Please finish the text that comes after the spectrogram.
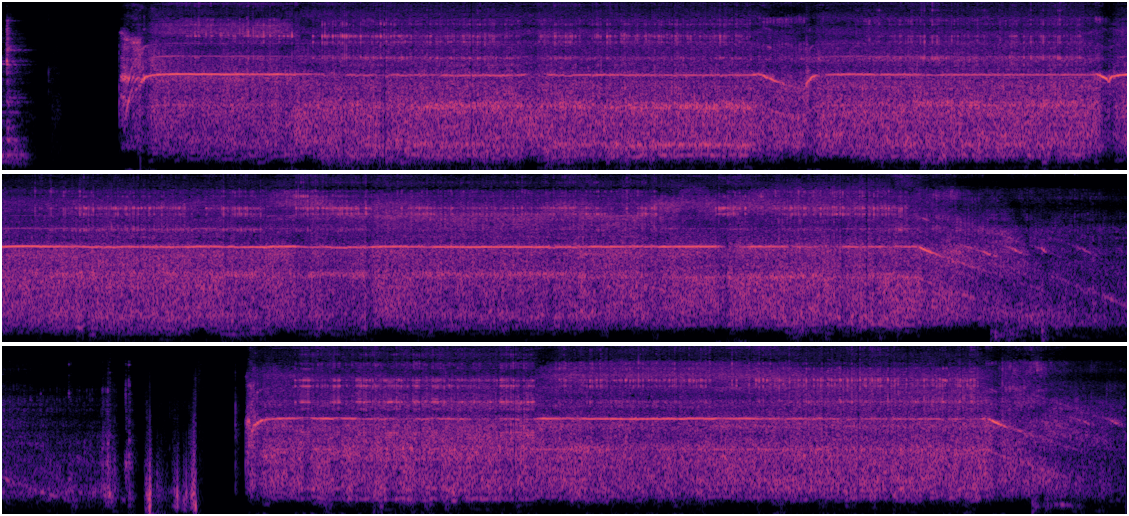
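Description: A grinder smooths down a fishing rod during a repair, running in long steady high-pitched whirring passes up close, with the pitch shifting under load, a pause, then another continuous pass.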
